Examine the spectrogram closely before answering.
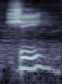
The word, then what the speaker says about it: ski: and try the sheeran she that's the right way to pronounce ski george thanks you're welcome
